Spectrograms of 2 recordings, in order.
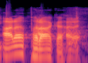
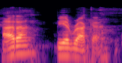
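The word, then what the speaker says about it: Arapiraca: Say Arapiaca. – Arapiaca. – Arapiaca. – Yeah. – Pretty good, buddy. – Break it up into three different syllables. Arapiaca.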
